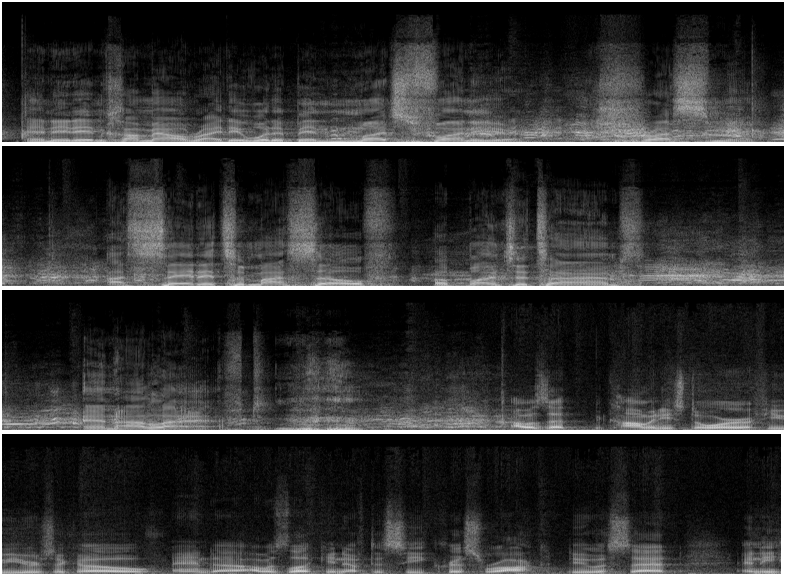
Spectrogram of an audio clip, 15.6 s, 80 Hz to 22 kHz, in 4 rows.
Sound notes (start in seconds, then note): 2.9 audience laughing; 9.5 laughing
